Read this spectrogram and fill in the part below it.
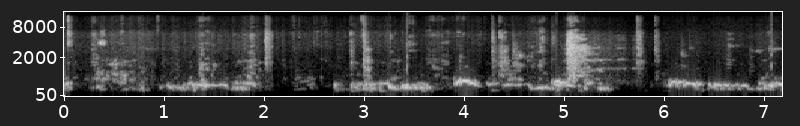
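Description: Domestic pigeons kept in a home loft coo in repeated low, throaty bursts, several birds overlapping near the listener with brief pauses between phrases and faint chirps above.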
